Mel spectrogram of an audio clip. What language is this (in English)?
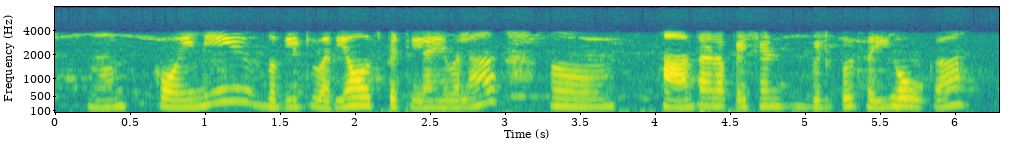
Punjabi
